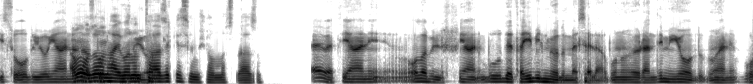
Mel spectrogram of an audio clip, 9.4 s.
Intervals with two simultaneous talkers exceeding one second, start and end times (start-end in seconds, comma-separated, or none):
0.9-2.1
